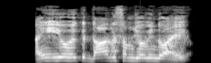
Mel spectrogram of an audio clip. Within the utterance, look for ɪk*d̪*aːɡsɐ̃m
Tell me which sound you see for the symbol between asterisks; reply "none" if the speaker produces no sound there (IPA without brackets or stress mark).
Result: d̪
